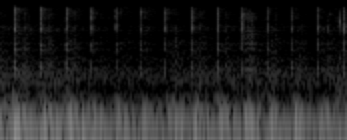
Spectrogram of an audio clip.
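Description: Near silence: room tone, with only very faint, rapid, evenly spaced ticks.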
